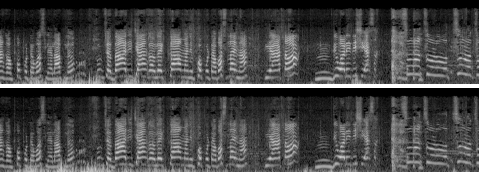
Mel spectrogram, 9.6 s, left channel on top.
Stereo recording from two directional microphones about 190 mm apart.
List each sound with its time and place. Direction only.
0.0 s speech: 10° right (ahead or behind)
7.8 s cough: 50° left (ahead or behind)
8.4 s speech: 10° right (ahead or behind)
